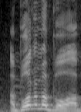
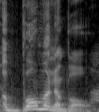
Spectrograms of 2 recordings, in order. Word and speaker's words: abominable: Abonomable. Abonomable. Abonomable. I keep I keep mispronouncing the skin's name. I keep saying abonomable. It's abominable. Man, it's a difficult name.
